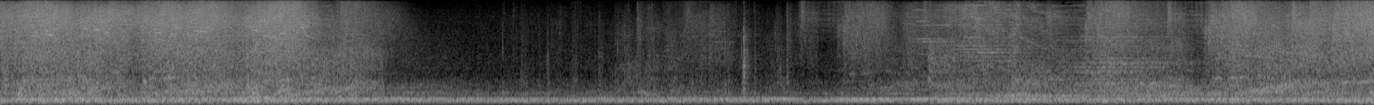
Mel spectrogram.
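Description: Magic spells crackle and whoosh in a fast fight.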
